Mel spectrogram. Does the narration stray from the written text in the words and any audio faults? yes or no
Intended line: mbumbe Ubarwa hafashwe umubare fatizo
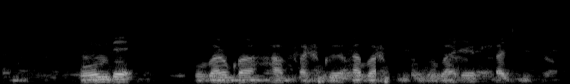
yes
